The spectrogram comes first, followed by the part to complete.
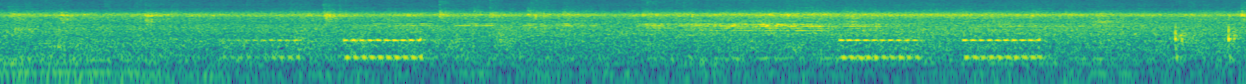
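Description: Telephone ringing tone heard down the line: two British-style double rings, each a pair of short beeps, about three seconds apart, over a faint hiss. It is the call ringing out before it is answered.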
